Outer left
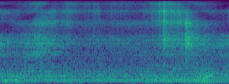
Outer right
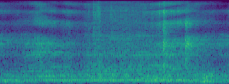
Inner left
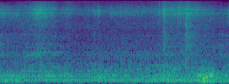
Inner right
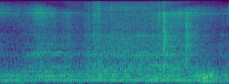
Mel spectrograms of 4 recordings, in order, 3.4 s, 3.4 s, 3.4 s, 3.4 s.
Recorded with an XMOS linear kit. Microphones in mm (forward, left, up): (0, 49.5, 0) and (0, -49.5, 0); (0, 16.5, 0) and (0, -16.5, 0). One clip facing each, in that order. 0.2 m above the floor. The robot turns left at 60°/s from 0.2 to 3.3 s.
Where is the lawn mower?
5° left; by 3.5 s straight behind.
